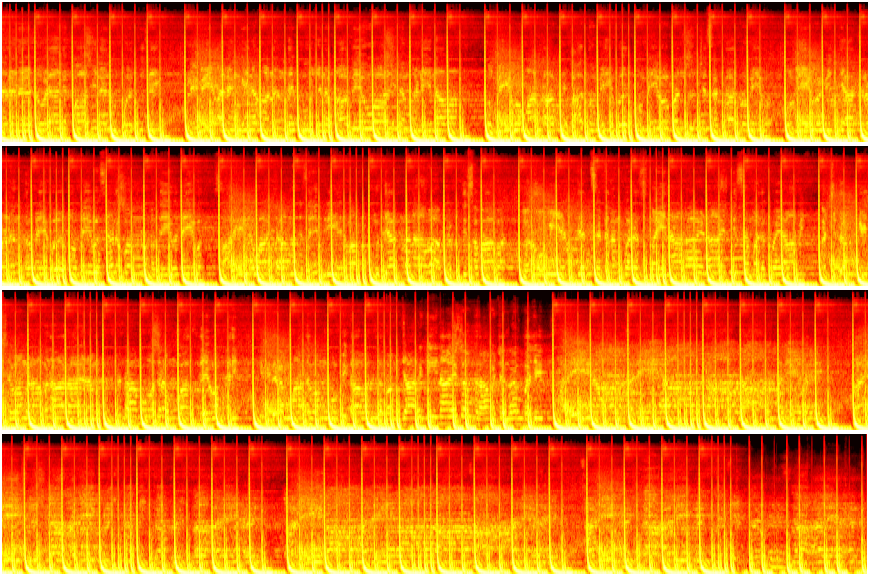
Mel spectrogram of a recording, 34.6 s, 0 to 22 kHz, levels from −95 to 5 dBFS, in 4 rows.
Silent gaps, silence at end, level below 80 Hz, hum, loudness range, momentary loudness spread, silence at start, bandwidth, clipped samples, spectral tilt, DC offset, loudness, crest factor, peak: none; 0 s; -8 dBFS; none; 1 LU; 1 LU; 0 s; 15 kHz; 0.1%; -6.5 dB/octave; under 0.1%; -8 LUFS; 6 dB; 0 dBFS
